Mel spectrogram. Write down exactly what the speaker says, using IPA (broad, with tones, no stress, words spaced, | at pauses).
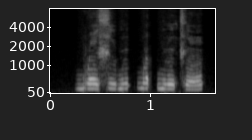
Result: bwe˧ɕi˧bĩ˦k̚ bə˦t̚bĩ˧t͡ɕẽ˨˦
